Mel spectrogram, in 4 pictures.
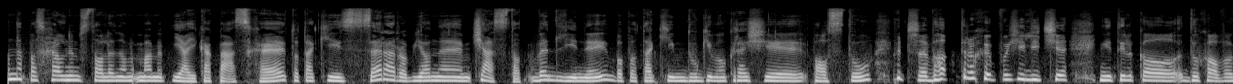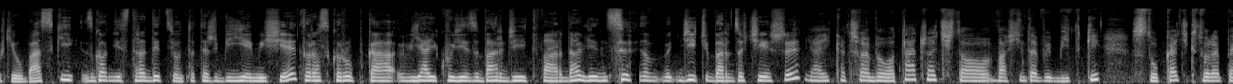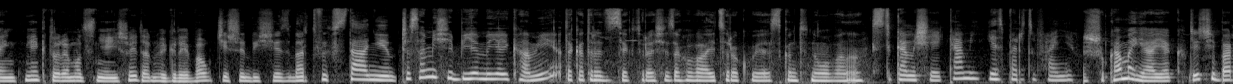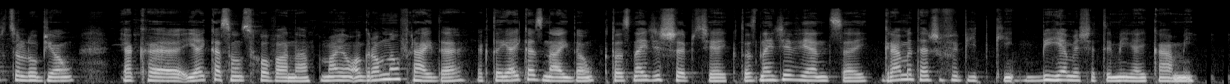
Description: Przy świątecznym stole, gdzie królują potrawy mięsne i nabiał, najbardziej popularną zabawą są wybitki - relacja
